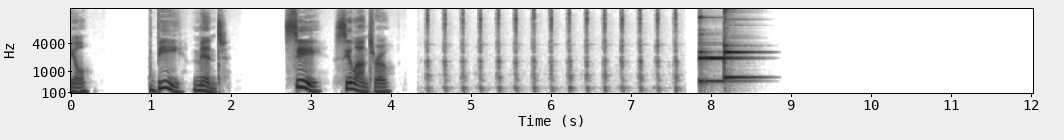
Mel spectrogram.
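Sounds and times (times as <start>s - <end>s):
clock ticking: 4.4s - 7.7s
bell-like ding: 7.9s - 8.8s.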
